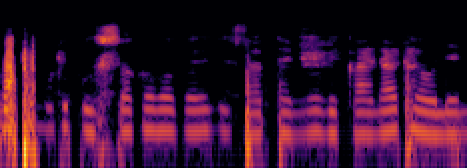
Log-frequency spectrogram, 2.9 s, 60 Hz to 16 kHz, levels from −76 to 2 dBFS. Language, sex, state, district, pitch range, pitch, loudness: Marathi, female, Maharashtra, Solapur, 195-210 Hz, 205 Hz, -29 LUFS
